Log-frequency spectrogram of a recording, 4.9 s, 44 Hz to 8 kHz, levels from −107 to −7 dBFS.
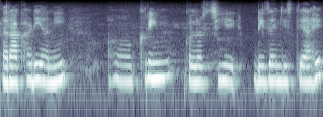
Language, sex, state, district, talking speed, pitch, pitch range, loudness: Marathi, female, Maharashtra, Sindhudurg, 100 wpm, 215 Hz, 210-230 Hz, -17 LUFS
